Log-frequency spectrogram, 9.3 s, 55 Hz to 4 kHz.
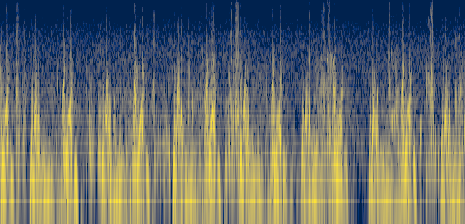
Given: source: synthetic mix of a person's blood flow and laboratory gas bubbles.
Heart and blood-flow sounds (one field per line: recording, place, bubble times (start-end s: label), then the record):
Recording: Doppler ultrasound of blood flow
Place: precordium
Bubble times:
0.00-0.09 s: bubbles
0.28-0.56 s: bubbles
0.72-0.79 s: bubbles
1.68-2.07 s: bubbles
2.23-2.43 s: bubbles
2.48-2.78 s: bubbles
3.01-3.60 s: bubbles
3.63-3.71 s: bubbles
3.75-3.86 s: bubbles
3.94-4.19 s: bubbles
4.46-4.93 s: bubbles
6.25-6.74 s: bubbles
7.75-8.07 s: bubbles
8.36-8.46 s: bubbles
8.48-8.81 s: bubbles
9.06-9.32 s: bubbles
From the record:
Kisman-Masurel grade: 232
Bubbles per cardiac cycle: several, 3 to 8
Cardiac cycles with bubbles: 50 to 99%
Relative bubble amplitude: moderate (0.250 to 0.450)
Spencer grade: 3 (all of the cardiac periods contain showers or single bubble signals, but not dominating or overriding the cardiac motion signals)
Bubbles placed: anywhere in the cardiac cycle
